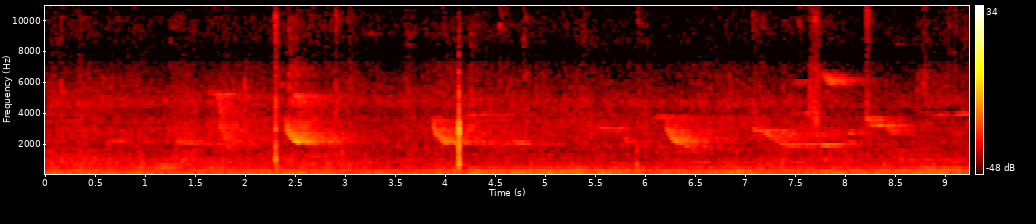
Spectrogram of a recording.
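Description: Faint outdoor background with a bird repeating a short call that falls in pitch, about every second or two. A sharp click comes a little after two seconds, and a louder one about four seconds in.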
